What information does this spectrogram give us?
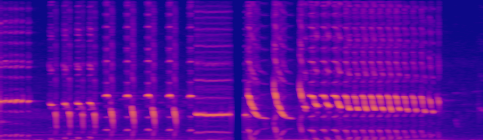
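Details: Canary in full song, played to get other canaries singing along. Evenly spaced chirps, a steady whistled tone, a tiny gap, then sweeping notes speeding into a fast high trill that fades out.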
